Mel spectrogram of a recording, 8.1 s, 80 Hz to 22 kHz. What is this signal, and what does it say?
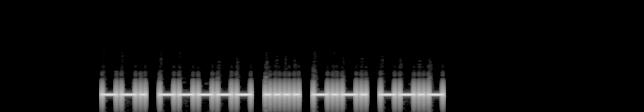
Morse code, heard as a keyed tone, about 20 wpm, 700 Hz. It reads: G0HCQ
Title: DXCC-100 Call Signs - 5 Characters - Repeated 3x - 20wpm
